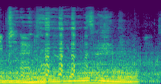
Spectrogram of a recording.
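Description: Car engine heard from inside the cabin under acceleration, its note rising steadily for about a second, then falling away as the throttle eases and dropping out shortly before the end.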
